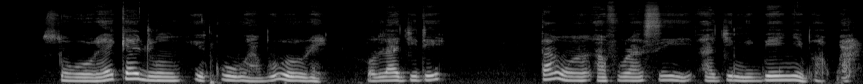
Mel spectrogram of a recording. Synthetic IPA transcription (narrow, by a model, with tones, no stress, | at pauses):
so˨wo˨ɾɛ˨˦kɛ˦dũ˨˧e˧ku˦˧˨a˨bu˨˦ɾo˨ɾɛ˨ | ɔ˧la˦d͡ʒi˦de˦ | ta˦˨w̃ɔ̃˧a˧fu˧ɾa˧si˦a˧d͡ʒi˦nĩ˧˦ɡ͡be˦j̃ĩ˦˨bã˨k͡pa˨˦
